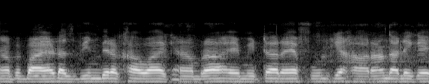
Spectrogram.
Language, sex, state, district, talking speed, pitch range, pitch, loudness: Hindi, male, Odisha, Nuapada, 235 wpm, 130-135 Hz, 135 Hz, -14 LUFS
